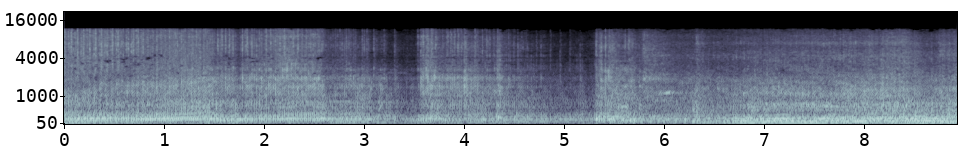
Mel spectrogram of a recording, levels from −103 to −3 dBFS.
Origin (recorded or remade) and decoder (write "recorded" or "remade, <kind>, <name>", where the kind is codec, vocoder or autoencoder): remade, vocoder, Vocos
